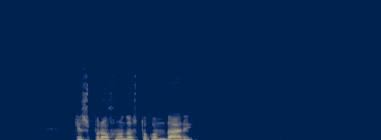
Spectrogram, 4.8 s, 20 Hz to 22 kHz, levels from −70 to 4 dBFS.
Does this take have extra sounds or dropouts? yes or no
no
